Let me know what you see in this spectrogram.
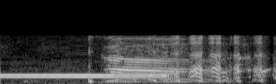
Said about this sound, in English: tell me, does this sound like a phone hanging up?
